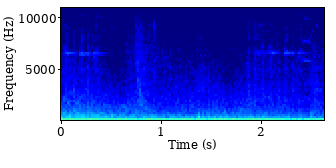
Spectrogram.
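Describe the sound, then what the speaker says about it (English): Explosions ripple through a naval video game battle as several destroyers are blown apart, a dense, continuous low rumble of blasts and booms that stays loud for the whole stretch with no voices over it. "At least a couple of destroyers went pop in that explosion."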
